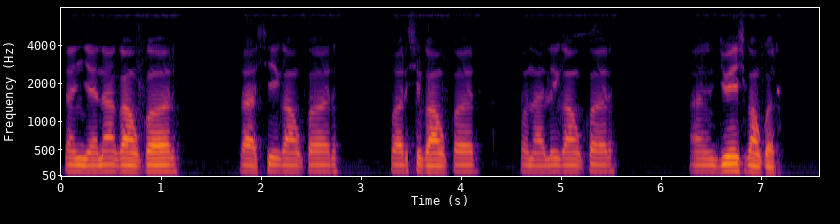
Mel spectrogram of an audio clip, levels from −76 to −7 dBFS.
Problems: constant background noise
